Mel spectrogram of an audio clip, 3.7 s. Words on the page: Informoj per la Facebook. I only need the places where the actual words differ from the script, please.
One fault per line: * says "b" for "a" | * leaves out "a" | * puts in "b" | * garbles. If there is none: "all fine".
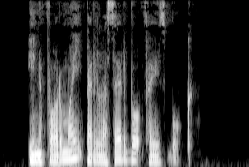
* puts in "servo"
